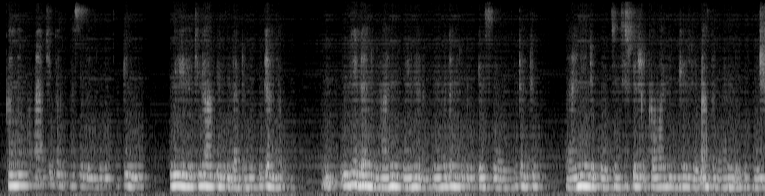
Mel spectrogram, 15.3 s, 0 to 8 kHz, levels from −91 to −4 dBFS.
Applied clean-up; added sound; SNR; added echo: neural separator model SepFormer DNS4.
